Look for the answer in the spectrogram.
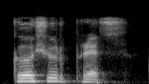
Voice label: "keashur phrass", Kashmiri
